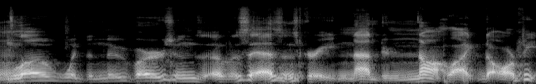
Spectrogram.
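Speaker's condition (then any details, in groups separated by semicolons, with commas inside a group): Spastic quadriplegic cerebral palsy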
